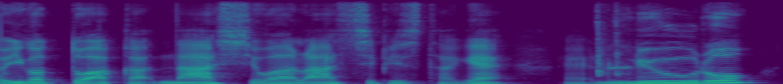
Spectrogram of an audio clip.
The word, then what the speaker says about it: 류: 47위는 유씨가 아니라 류로 발음하는 버드나무 류의 류씨였습니다.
